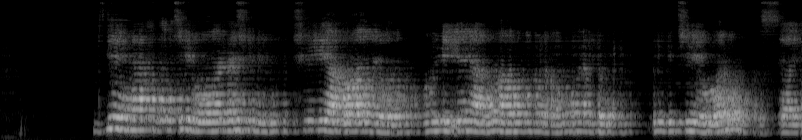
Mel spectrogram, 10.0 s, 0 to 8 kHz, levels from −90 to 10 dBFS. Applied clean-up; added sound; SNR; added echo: neural mask model DeepFilterNet 3.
